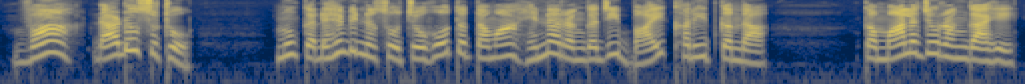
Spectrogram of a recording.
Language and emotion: Sindhi, surprised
